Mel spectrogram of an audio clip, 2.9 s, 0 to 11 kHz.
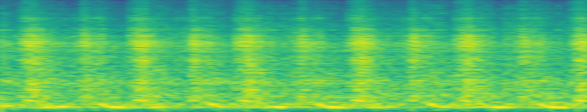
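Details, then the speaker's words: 1990 Ford Thunderbird Super Coupe after four years sitting in a barn, cranking while current is measured with an amp probe: slow, labored cranking about one beat per second, no catch; weak battery suspected. "so it looks like what we probably are dealing with here is the battery just a little bit on the weak side not quite perfect"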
